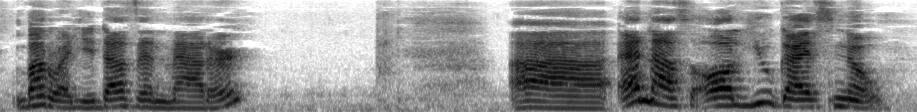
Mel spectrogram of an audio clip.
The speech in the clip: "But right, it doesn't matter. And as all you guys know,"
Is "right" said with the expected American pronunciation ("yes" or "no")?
no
